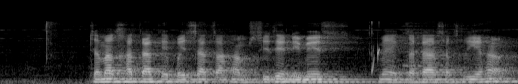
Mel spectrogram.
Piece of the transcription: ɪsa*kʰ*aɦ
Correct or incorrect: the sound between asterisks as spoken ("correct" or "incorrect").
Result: incorrect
